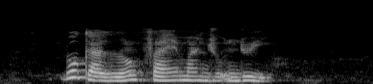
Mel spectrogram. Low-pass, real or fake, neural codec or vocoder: 5.4 kHz; fake; codec, 16 kHz in and 24 kHz out, 2.2 kbps, FireRedTTS-2 codec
